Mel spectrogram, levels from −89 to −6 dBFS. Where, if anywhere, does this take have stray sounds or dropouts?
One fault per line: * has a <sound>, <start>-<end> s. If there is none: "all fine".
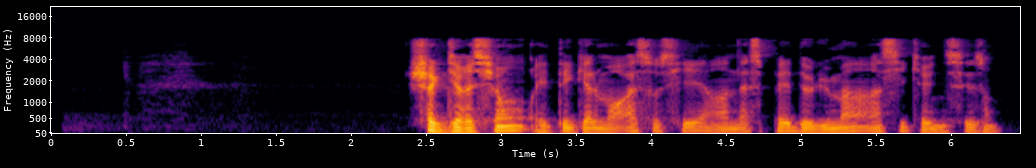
all fine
